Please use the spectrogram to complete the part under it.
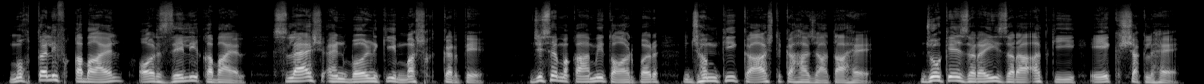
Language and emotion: Urdu, neutral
